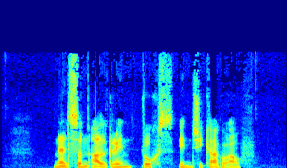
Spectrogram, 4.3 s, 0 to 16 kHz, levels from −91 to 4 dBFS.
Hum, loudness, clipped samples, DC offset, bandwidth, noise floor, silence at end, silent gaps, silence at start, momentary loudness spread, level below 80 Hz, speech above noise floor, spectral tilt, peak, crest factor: none; -23 LUFS; under 0.1%; under 0.1%; 11.5 kHz; -61 dBFS; 0.55 s; none; 0.8 s; 7 LU; -58 dBFS; 38 dB; -4 dB/octave; 0 dBFS; 24 dB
